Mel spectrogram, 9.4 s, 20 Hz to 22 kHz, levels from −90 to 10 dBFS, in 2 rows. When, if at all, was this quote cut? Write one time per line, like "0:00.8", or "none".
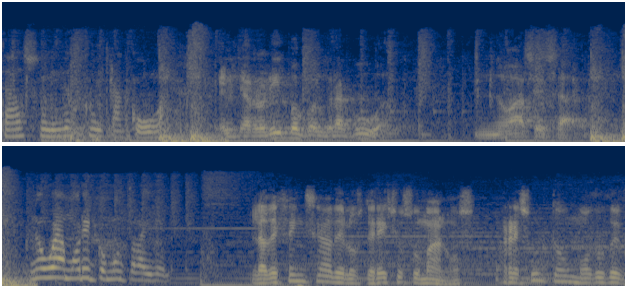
0:01.2

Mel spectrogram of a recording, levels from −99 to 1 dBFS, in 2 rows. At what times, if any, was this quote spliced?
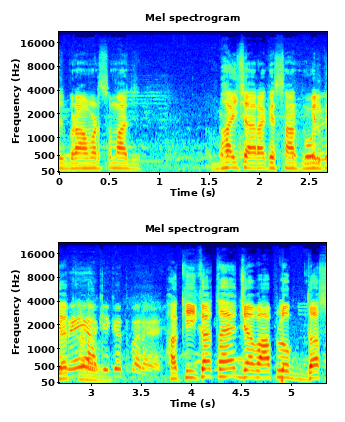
none

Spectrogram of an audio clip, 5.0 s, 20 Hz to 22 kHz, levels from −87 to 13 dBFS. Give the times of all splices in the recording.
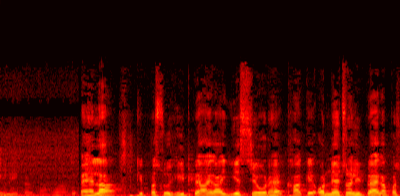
0:00.9

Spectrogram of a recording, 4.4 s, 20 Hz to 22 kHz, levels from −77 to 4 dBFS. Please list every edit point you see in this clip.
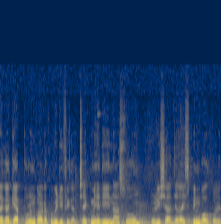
0:01.5

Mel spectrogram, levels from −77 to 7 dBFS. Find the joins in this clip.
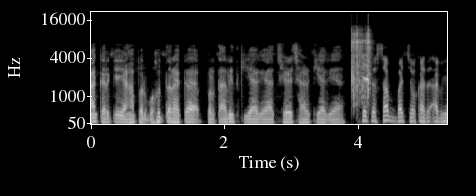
0:04.0

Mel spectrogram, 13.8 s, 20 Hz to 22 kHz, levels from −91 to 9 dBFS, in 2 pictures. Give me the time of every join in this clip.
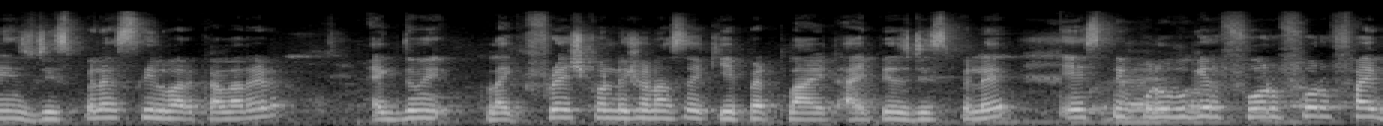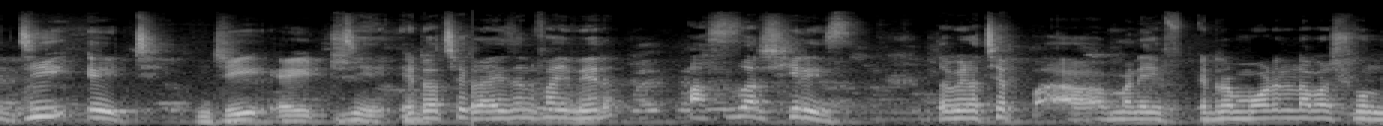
0:05.3

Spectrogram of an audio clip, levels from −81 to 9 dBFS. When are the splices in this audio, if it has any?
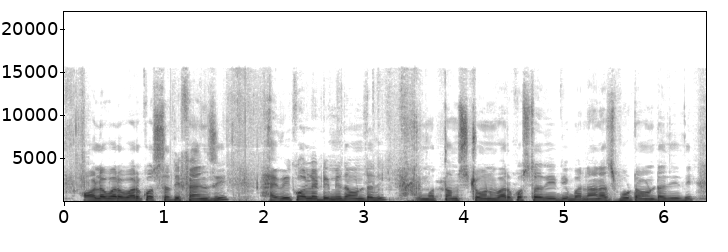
0:03.4

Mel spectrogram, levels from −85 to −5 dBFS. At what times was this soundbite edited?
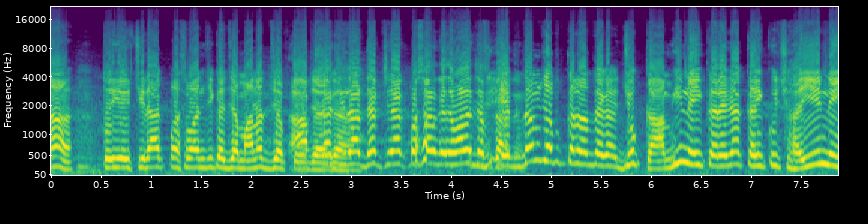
none

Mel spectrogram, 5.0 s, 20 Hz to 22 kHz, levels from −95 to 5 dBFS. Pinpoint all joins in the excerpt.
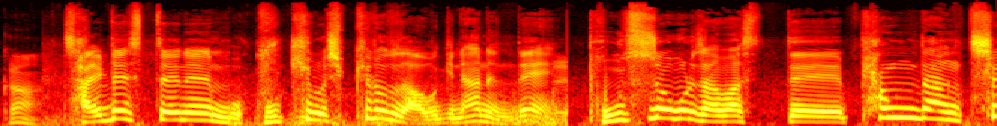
none

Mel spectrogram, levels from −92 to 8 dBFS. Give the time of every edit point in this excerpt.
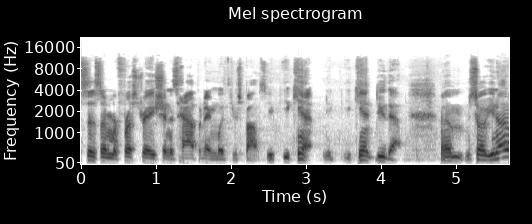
none

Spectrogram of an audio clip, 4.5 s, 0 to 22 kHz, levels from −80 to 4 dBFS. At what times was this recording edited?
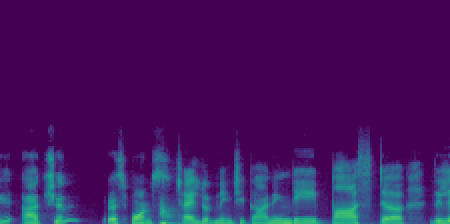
0:01.6

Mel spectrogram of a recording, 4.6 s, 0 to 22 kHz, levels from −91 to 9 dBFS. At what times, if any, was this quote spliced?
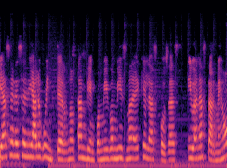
0:03.6

